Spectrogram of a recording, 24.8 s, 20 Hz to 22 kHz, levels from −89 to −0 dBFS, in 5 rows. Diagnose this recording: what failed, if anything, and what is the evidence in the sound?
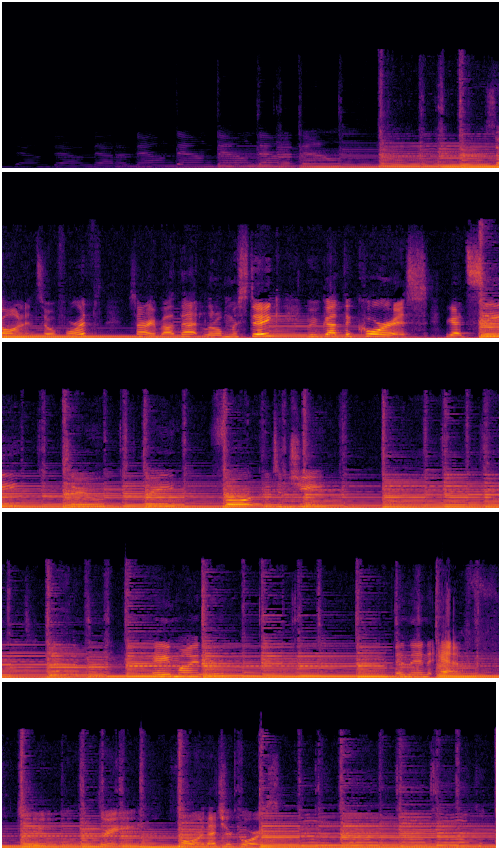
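Nothing in the signal chain failed: the level rises in a smooth, editor-style fade-in from the very beginning that completes at about 4.39 s, with no step or click, and the signal holds steady after that with no audible damage at any stage.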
